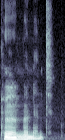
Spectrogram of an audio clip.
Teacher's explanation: it's the last two syllables, manent, which have that schwa sound. The of per is a little bit like a schwa, but not quite.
